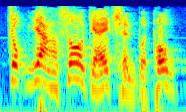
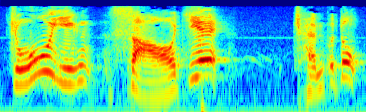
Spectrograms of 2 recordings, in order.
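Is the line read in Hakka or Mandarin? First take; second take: Hakka; Mandarin. First: It is read in Hakka Chinese. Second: It is read in Mandarin Chinese. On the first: The speaker calls it right. "我们客家话念起来很好" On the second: The speaker calls it wrong. "总觉得这个国语啊磕磕巴巴，念得很不调顺啊"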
